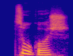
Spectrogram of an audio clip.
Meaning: 1. draughty, drafty (not properly sealed against drafts) 2. elastic-sided
- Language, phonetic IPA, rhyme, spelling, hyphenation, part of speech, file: Hungarian, [ˈt͡suːɡoʃ], -oʃ, cúgos, cú‧gos, adjective, Hu-cúgos.ogg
